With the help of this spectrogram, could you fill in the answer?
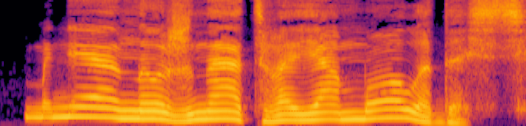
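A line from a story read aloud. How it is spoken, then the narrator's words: Hoarse, into ear. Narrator (Russian): хрипло проговорил ей в ухо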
